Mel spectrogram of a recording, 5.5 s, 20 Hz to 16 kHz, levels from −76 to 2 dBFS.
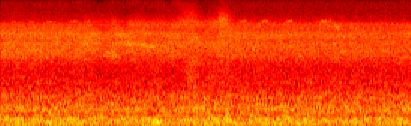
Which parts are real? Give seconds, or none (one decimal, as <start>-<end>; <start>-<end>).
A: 0.0-1.1; 2.9-5.5

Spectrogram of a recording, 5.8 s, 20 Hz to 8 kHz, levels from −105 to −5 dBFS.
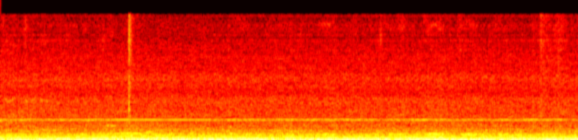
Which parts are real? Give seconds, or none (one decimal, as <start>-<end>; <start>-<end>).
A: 1.1-2.1

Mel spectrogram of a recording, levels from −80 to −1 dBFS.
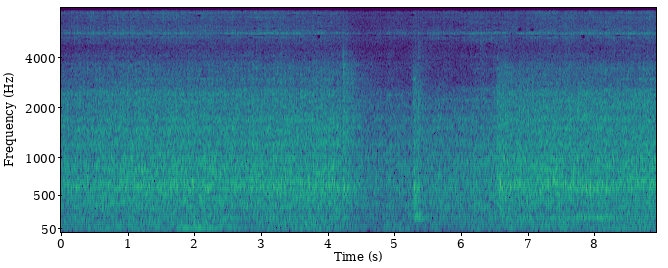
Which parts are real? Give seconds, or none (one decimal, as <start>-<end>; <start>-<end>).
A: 0.0-4.6; 5.5-7.5; 8.4-8.9

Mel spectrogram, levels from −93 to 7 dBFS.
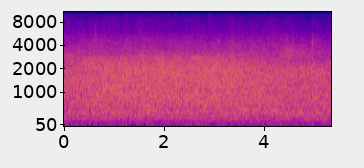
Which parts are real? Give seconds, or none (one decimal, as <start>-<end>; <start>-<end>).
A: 0.0-1.0; 4.2-5.4

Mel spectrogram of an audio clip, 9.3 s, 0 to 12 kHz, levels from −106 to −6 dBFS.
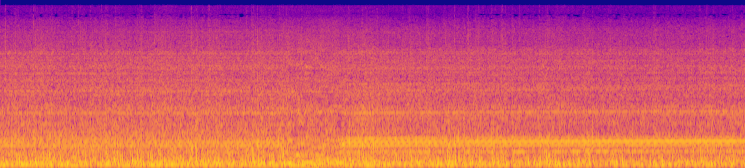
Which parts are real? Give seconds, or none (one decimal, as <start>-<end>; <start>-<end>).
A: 0.0-3.6; 4.3-9.3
